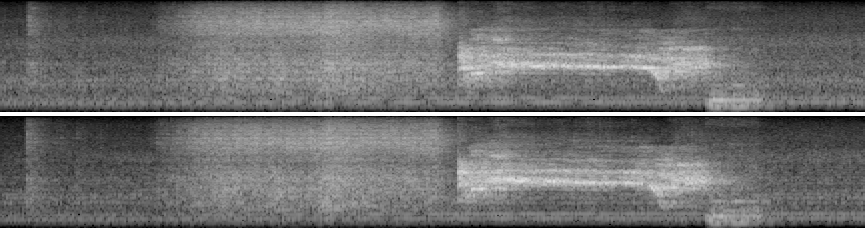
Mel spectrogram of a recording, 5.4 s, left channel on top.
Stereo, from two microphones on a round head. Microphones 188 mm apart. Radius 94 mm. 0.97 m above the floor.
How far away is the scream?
About 3 m.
